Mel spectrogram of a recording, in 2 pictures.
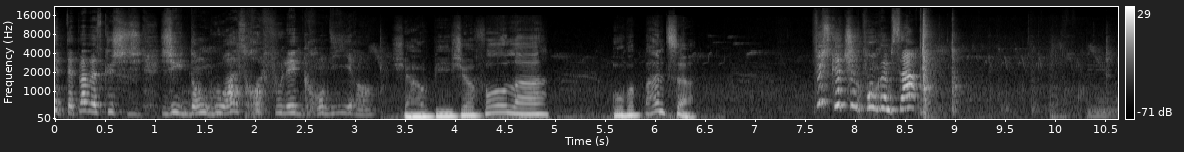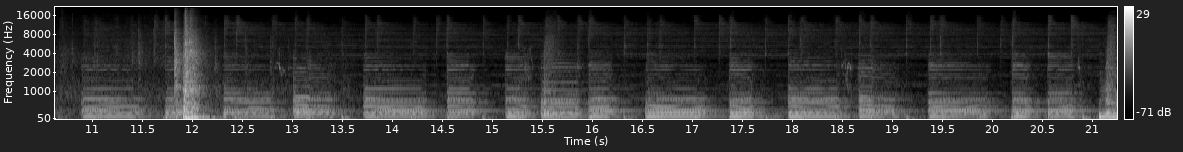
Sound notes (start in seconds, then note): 3.4 German mumble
